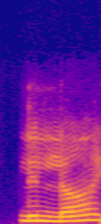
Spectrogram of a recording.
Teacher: باریک پڑھا کیونکہ لام کے نیچے زیر ہے تو باریک پڑھا جائے گا للہ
